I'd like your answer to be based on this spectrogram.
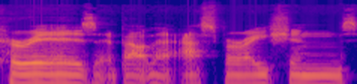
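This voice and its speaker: A man speaks at a fairly slow pace with a London accent, his pitch fairly low. The recording is very clean, with a silent background. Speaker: CEO of executive search firm, podcast host. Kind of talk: interview. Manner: hesitant with frequent fillers.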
